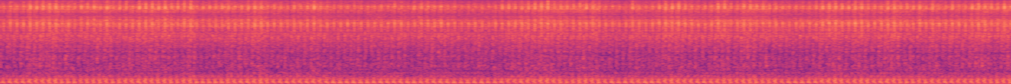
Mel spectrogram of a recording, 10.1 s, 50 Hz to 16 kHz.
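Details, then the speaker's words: Engine with a PE28 carburettor (swapped in for a PWK 28) at low idle, air screw set by the idle method to 2.5 turns out: a steady, regular beat of about four pulses a second with no hunting or stumbling, so the mixture is well set. "Nah tadi udah dapat settingan RPM paling stabil. Sekarang kita cek berapa putaran dapatnya ya."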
